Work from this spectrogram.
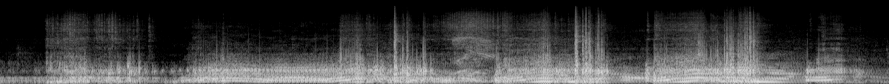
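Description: A 2025 Lamborghini Urus SE hybrid with a twin-turbo V8, stopped and put in reverse, revs hard in repeated bursts. The pitch swells and drops again and again, loud and close, with some wind noise.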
